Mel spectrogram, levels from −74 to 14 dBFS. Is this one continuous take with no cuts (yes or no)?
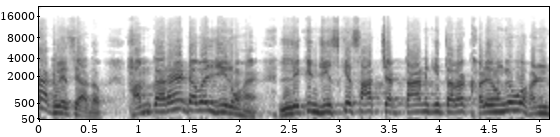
yes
